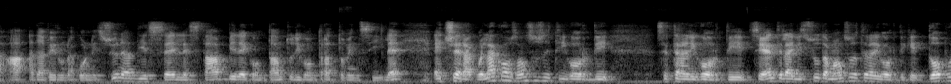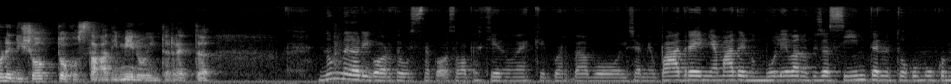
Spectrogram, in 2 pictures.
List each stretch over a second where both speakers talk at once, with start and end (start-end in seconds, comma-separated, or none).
none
